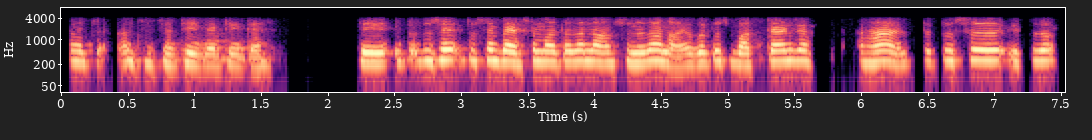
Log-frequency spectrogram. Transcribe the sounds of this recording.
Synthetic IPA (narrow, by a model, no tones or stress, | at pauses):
ɐtːʃʰaɐtːʃʰaːtːʃʰaːʈʰiːkɦɛːʈʰiːkɦɛː | t̪eːt̪ʊsẽːt̪ʊsẽːbɛːsnmaːt̪ãd̪aːnaːmsʊnẽd̪aːnaːəɡəɾt̪ʊsbəsʈɛ̃ːɳɖkə | ɦãːt̪eːt̪ʊsɪsʰd̪aː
